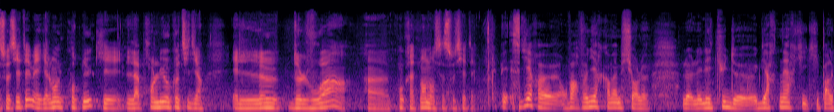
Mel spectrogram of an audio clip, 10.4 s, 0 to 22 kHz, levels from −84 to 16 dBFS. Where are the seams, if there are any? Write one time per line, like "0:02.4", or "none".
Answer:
0:06.5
